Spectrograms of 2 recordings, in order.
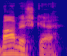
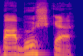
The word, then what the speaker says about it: babushka: lot like a Russian Babushka for those those non-russian speaking folks no it's not pronounced Babushka you're putting the emphasis on the wrong salel Babushka means grandmother in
